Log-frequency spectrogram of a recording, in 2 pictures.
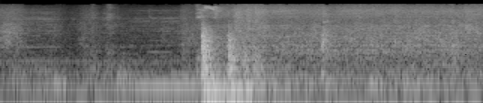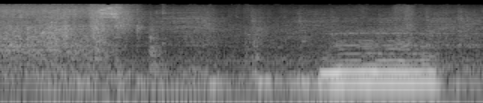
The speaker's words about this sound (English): Wash my hands again.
